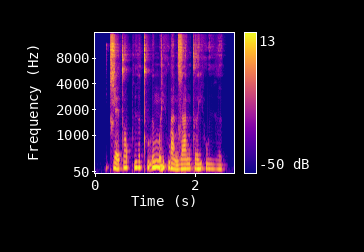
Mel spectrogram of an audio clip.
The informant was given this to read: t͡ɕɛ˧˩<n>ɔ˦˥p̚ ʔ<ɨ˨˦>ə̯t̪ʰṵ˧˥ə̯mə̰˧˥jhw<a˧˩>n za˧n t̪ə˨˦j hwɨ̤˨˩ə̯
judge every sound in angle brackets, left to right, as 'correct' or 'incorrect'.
incorrect: t̪, correct, correct

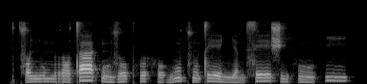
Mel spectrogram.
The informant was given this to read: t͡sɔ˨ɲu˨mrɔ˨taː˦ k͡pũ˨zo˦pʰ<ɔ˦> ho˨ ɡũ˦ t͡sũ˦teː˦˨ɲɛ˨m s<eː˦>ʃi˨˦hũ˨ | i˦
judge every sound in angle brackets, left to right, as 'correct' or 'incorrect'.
incorrect: ʊ˦, correct

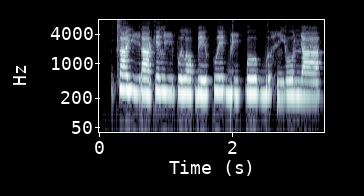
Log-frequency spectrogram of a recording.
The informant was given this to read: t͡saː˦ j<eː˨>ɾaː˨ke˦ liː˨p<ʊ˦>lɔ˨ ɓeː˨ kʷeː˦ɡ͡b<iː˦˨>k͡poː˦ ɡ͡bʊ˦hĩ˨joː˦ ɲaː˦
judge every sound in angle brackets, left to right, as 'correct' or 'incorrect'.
incorrect: iː˨, incorrect: ʊ˨, incorrect: iː˨

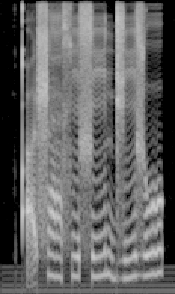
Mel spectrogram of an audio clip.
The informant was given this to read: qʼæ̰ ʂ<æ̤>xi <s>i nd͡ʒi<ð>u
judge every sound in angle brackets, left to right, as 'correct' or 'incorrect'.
correct, correct, incorrect: z

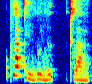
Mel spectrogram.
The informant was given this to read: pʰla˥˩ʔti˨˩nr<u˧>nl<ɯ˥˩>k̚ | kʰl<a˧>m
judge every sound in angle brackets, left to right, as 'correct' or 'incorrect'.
incorrect: u˨˩, incorrect: ɯ˨˩, correct

